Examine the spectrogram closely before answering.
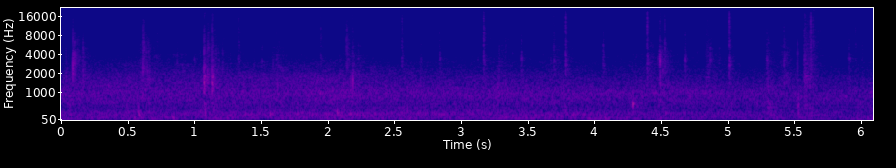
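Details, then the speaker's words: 1300 VW Beetle: soft light clicks about once a second over quiet background; hazard flasher relay ticking, hazards working normally. "And the biggest improvement is I've got the hazards working. Look at it, it's flashing."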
